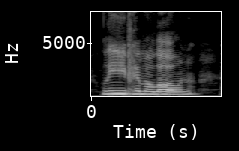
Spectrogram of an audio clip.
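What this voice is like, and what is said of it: Deep, raspy voice. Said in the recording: “a deep, raspy voice”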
